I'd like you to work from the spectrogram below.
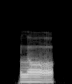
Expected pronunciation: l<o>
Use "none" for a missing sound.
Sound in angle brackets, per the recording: ɔ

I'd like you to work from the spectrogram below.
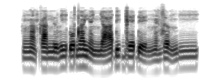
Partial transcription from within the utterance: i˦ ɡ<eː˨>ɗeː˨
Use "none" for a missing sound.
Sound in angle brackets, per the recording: eː˦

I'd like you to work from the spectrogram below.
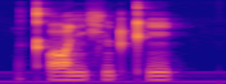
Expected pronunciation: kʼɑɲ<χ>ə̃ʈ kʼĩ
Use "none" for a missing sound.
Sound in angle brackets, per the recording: ç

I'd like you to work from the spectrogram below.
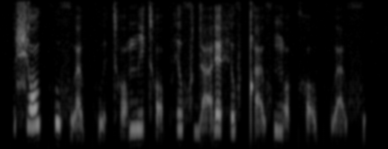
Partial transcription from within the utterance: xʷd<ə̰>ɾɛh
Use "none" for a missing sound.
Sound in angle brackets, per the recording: a̰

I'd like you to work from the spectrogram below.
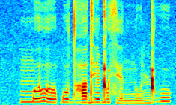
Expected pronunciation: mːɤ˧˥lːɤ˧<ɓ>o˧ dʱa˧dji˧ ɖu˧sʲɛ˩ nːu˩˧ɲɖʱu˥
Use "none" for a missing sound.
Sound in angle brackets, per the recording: ɓ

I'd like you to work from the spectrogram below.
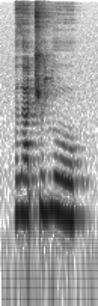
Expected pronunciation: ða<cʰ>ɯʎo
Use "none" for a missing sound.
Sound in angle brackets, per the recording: t͡ʃ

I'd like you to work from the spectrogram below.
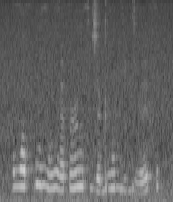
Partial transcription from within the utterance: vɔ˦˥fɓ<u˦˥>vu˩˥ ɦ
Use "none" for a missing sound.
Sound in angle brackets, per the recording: u˦˥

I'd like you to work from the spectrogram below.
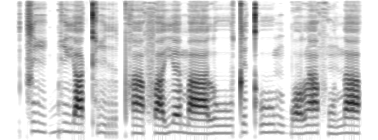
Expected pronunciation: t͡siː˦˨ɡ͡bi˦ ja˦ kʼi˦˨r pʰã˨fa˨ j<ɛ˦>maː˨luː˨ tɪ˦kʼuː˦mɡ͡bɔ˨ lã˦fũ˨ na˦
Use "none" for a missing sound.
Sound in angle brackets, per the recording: ɛ˦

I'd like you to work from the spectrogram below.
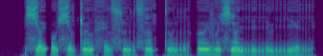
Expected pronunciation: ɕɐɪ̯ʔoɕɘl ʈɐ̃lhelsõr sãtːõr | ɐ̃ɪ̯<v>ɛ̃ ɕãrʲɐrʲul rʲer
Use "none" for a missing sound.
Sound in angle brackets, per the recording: v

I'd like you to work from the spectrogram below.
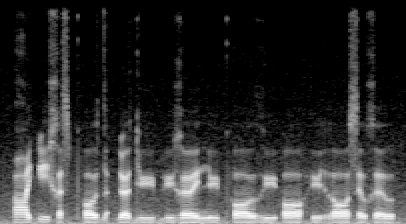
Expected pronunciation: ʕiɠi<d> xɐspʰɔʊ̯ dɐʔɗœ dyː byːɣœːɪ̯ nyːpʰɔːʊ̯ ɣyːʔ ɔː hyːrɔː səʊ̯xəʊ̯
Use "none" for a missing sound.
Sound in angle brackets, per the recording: none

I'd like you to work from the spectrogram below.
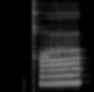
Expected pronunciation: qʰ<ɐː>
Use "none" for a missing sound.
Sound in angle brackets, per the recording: aː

